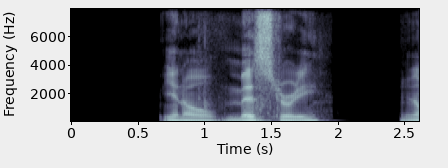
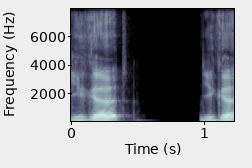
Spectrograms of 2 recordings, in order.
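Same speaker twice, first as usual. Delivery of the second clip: louder, higher Detroit You good pushing on good; Detroit greeting; 6 semitones higher, 6 dB louder than usual. Shown as a demonstration. Pressing his cohost, Detroit accent, louder and higher. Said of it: "I say like a Detroiter".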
